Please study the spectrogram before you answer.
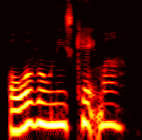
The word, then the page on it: overvågningskamera: dansk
